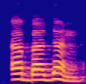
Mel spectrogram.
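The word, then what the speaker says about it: أبداً: The first syllable is just because of the Hamza. And then ba, dan. Abadan.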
